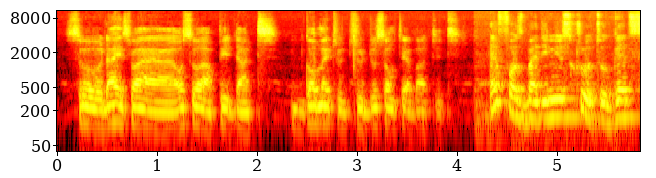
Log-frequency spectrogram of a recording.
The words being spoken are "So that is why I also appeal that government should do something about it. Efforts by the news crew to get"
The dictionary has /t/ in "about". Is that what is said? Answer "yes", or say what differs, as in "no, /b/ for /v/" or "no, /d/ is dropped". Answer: yes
